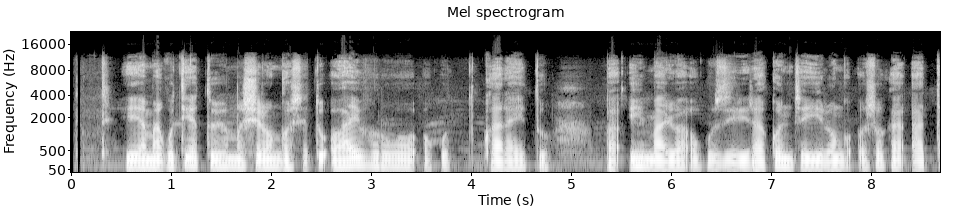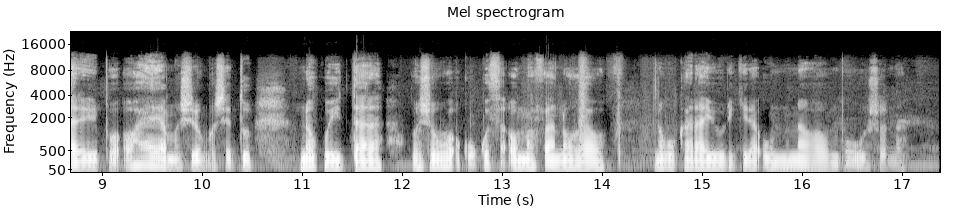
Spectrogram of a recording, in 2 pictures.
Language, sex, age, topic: Oshiwambo, male, 25-35, agriculture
